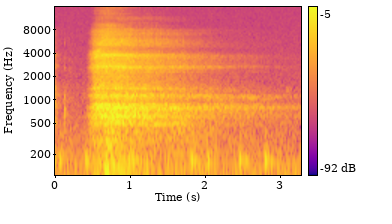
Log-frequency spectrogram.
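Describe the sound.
A long, forceful breathy exhale during a guided breathing exercise, starting abruptly and then tapering off slowly, heard alone without talk.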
